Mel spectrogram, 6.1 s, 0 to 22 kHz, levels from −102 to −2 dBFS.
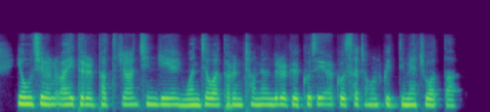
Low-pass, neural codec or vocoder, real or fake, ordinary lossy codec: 7.2 kHz; codec, 16 kHz, 0.5 kbps, X-Codec, HuBERT features, trained on LibriSpeech; fake; AAC, 48 kbps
